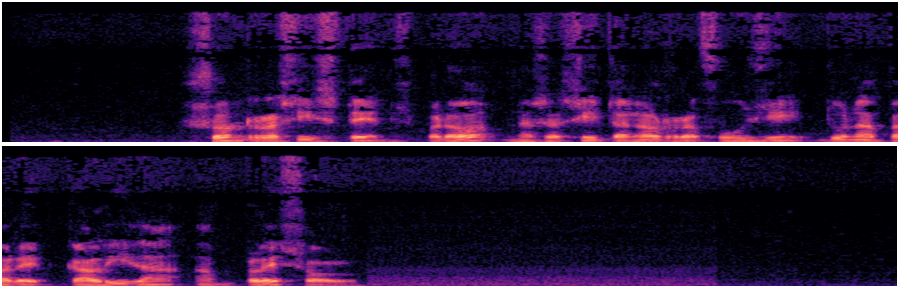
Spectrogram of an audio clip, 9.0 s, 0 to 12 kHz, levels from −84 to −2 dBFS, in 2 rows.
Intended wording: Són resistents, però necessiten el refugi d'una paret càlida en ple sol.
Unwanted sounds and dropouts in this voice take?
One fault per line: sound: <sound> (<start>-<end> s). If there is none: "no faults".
no faults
